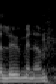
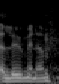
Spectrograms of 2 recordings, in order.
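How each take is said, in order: First: It is said with an American pronunciation. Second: It is said with an American pronunciation.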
